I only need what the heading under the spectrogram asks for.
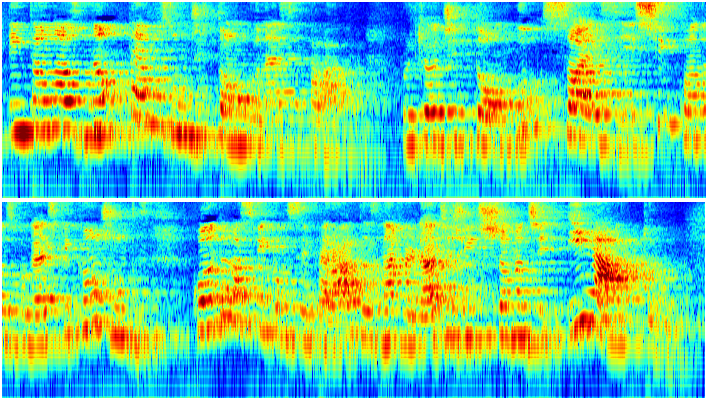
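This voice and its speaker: A Brazilian Portuguese-speaking woman teaching a lesson at the board, friendly and patient, drawing words out slowly as she spells them. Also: sits high, animated, fairly bright tone. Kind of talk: classroom lesson at a whiteboard. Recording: echoey room, voice from far off.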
